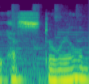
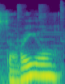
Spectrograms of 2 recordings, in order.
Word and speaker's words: Estoril: I would say Estoril, but the E is apparently silent, so it's Estoril.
